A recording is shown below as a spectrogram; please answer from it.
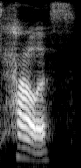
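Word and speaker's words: Halasz: that he's in it it's Halas palace on so it's like a girl named Alice with an H oh that's good later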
